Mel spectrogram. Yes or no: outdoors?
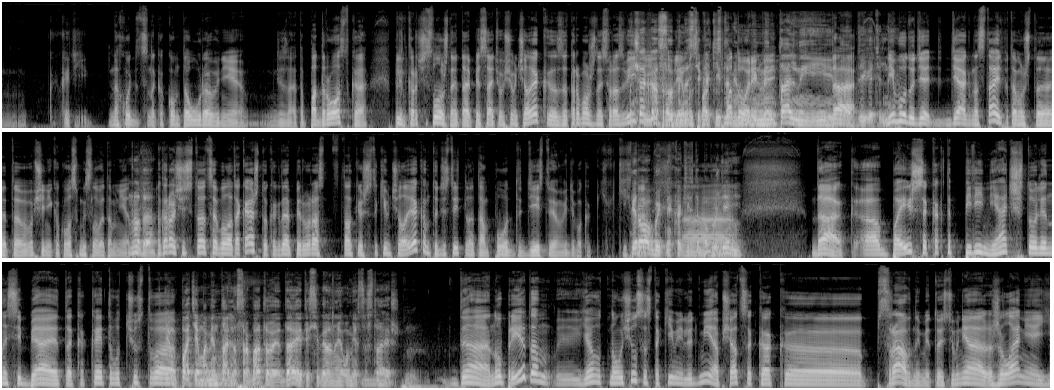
no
